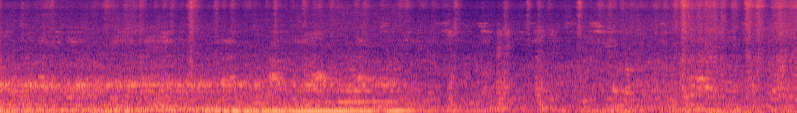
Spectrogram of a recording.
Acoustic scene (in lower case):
bus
